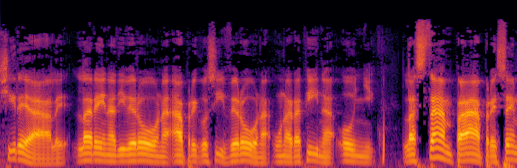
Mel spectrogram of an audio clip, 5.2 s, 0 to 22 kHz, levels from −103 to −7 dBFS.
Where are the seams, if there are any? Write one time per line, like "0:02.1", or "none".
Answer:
0:03.9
